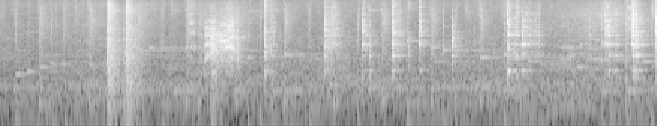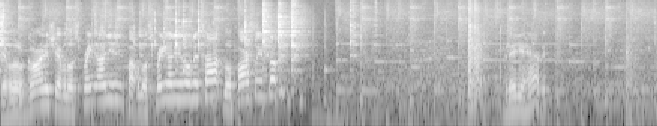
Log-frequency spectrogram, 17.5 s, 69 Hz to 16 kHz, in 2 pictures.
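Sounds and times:
crockery and cutlery clinking and rattling in a kitchen: 1.4s - 14.1s
plate slid aside in a kitchen: 2.5s - 5.4s, 6.0s - 9.0s
speech: 8.8s - 12.7s, 15.6s - 16.2s.

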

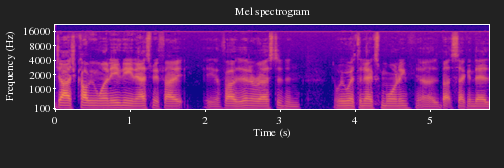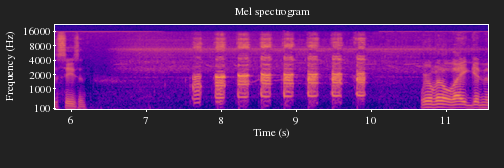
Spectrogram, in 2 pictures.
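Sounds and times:
speech: 0.0s - 6.3s, 10.6s - 11.5s
wild turkeys gobbling in the woods in the morning: 7.6s - 10.0s.

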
